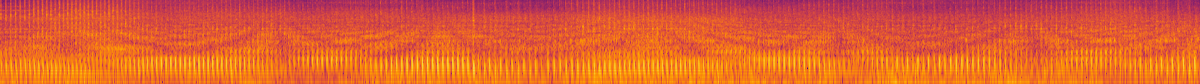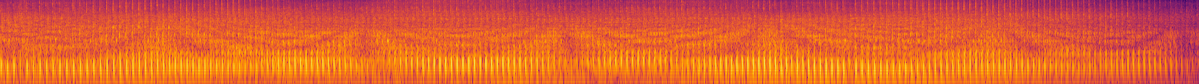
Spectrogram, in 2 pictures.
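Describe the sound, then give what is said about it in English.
Race cars circling a race course in a quadraphonic record demo, a loud buzzing engine roar that swells and fades in repeated passes as many cars sweep by without a break. “Sound. All around. And around. And around. As if you were in the middle of a race course.”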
